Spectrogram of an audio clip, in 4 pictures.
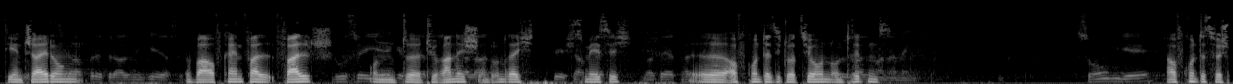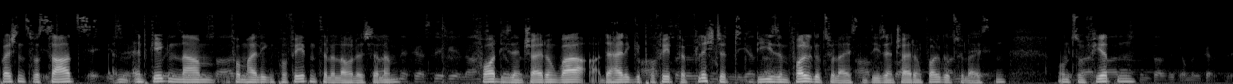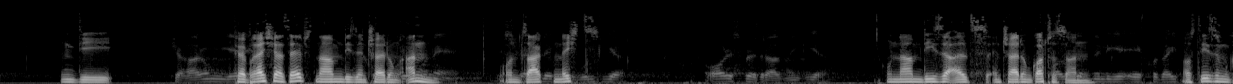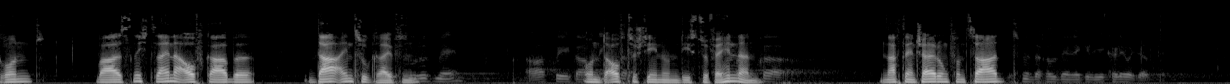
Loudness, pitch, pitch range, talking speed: -27 LUFS, 115 Hz, 110-125 Hz, 105 wpm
